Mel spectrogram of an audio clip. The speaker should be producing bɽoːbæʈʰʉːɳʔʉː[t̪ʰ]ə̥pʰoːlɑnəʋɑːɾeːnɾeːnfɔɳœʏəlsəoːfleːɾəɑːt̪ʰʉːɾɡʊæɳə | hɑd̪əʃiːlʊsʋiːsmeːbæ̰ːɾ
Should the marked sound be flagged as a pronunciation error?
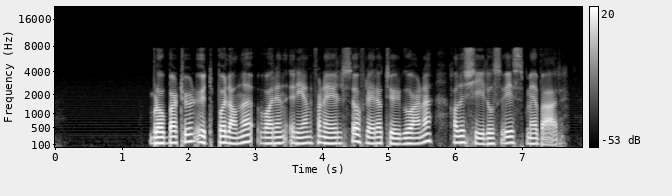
yes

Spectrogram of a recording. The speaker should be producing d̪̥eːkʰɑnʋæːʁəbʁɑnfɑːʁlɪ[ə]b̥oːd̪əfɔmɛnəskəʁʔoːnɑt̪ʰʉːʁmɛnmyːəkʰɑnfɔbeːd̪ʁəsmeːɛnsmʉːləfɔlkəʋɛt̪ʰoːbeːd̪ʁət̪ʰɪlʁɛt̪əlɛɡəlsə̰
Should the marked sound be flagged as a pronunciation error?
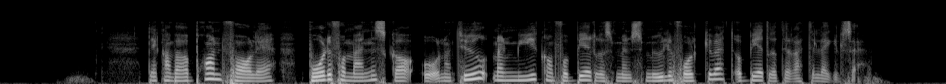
no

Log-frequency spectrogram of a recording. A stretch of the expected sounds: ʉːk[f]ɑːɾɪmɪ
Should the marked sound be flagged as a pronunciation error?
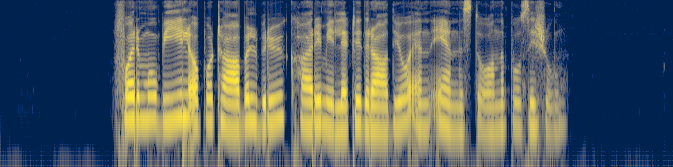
yes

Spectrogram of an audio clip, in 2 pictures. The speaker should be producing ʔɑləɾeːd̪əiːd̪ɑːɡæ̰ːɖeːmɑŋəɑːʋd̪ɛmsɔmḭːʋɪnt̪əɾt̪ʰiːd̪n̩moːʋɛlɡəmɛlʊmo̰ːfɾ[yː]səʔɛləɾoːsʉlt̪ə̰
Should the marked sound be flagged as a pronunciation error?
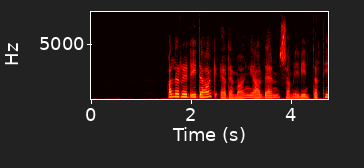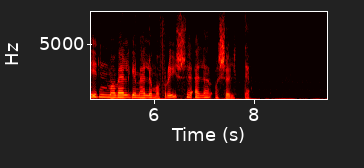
no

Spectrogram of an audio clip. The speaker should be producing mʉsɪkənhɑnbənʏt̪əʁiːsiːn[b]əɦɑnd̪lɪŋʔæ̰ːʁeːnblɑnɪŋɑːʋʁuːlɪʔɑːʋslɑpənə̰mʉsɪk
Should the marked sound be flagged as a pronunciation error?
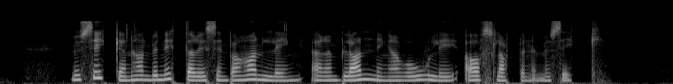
no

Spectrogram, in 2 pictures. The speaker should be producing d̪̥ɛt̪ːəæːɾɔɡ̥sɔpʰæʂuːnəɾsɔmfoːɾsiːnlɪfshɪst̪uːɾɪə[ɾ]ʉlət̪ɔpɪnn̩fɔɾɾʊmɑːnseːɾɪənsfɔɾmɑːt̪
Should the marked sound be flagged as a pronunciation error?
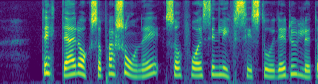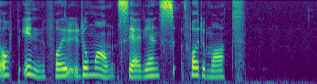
no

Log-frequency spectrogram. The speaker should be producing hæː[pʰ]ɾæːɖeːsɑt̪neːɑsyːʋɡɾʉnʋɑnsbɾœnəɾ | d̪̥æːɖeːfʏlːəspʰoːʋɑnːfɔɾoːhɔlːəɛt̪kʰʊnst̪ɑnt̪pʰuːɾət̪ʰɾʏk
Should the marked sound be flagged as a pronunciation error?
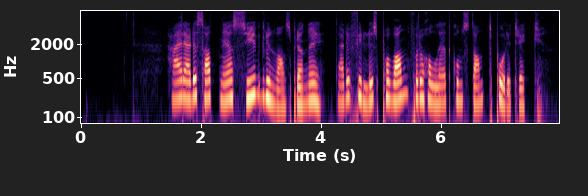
yes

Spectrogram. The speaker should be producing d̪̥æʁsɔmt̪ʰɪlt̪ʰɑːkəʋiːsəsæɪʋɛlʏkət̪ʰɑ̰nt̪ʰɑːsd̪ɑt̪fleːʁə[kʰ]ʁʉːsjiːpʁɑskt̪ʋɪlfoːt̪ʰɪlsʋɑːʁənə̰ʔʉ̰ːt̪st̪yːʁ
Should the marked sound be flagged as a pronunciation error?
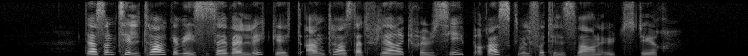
no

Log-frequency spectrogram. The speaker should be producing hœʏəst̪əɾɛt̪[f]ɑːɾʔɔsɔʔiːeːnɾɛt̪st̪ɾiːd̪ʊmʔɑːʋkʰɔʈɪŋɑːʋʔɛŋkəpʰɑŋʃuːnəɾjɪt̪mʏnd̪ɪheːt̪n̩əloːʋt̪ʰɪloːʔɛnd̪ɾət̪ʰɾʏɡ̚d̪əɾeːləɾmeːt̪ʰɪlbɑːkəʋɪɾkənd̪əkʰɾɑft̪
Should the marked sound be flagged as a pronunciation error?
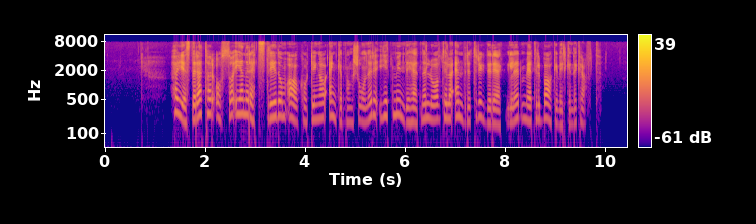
yes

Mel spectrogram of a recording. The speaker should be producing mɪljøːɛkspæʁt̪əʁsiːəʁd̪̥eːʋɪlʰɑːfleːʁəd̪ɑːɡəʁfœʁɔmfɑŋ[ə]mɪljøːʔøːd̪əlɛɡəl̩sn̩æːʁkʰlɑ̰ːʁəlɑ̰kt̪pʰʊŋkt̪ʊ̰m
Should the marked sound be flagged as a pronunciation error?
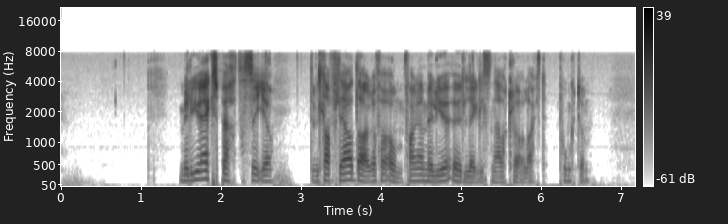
yes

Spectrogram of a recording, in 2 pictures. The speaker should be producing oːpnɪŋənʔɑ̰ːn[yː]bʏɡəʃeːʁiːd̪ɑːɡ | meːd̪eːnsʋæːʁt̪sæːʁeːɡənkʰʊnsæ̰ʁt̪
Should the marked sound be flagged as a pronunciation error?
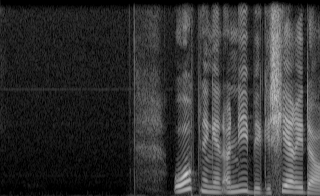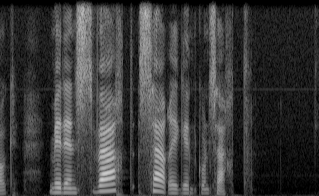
no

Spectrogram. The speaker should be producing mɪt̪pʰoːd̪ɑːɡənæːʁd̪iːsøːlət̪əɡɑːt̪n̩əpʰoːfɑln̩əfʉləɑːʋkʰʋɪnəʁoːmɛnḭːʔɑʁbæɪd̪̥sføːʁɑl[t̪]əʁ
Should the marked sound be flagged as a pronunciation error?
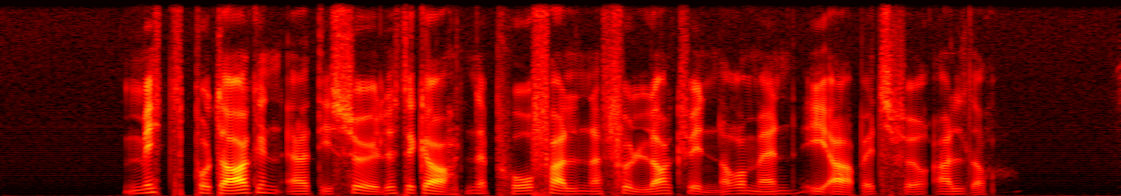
yes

